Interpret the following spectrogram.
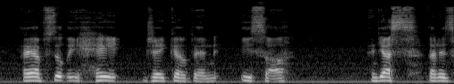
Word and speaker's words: Esau: I absolutely hate Jacob and Esau. And yes, that is how it's pronounced, Esau. I always thought it was Esau or something, but I guess it's Esau, even though it's E-S-A-U.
